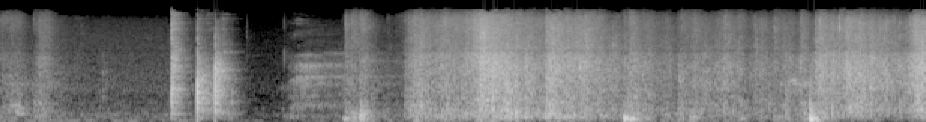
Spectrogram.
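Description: Paper wrapping rustling and crinkling as newly bought items are unwrapped, from about two seconds in, with a couple of dull knocks. It comes after a few sharp clinks about a second in.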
